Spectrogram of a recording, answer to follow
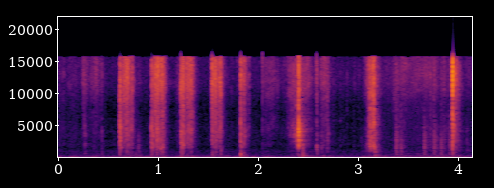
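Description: A deck of tarot cards being shuffled by hand: a quick, irregular run of short card slaps and riffles.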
